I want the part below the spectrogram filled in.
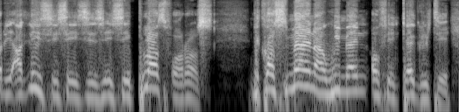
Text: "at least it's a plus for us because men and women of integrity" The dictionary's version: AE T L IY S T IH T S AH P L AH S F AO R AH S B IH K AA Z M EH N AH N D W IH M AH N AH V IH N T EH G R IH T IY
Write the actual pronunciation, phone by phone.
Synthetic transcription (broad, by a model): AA T L IY S T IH S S AH P L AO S F AO R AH S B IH K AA S M EH N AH N W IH M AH N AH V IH N T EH G R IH T IY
